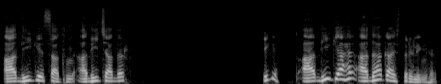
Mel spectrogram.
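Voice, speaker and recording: A man's voice: a little high, big pitch swings, moderate pace, darkish tone, no echo, studio quality. A man teaching a live online Hindi grammar class, asking questions, answering them himself and replying to chat comments. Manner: quizzes students, answers his own questions.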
